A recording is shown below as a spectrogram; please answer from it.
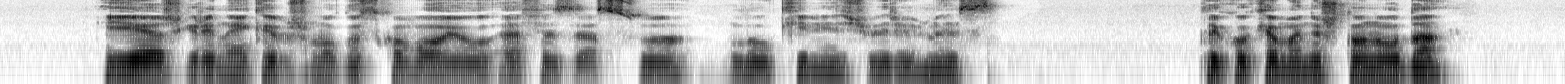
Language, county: Lithuanian, Panevėžys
